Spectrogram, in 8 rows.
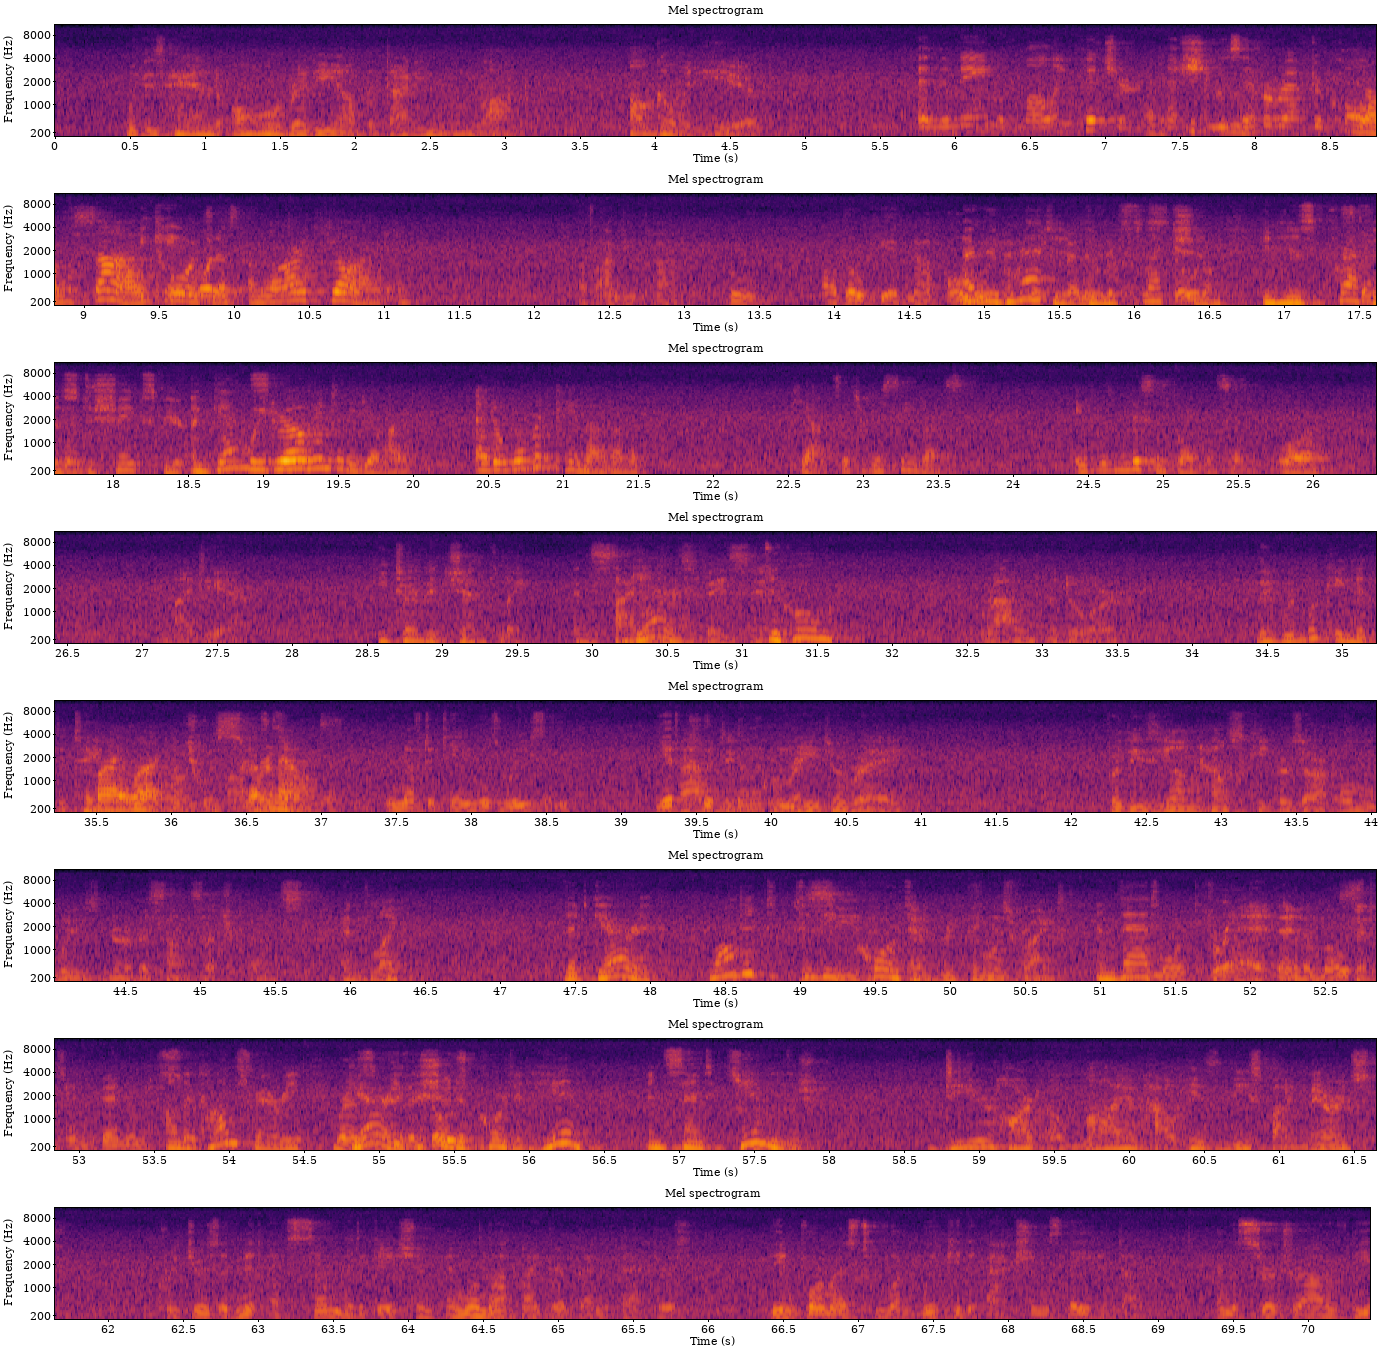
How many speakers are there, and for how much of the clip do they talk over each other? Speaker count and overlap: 5, about 24%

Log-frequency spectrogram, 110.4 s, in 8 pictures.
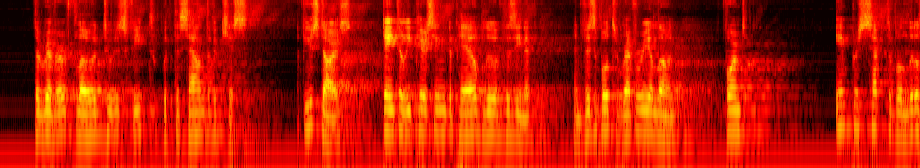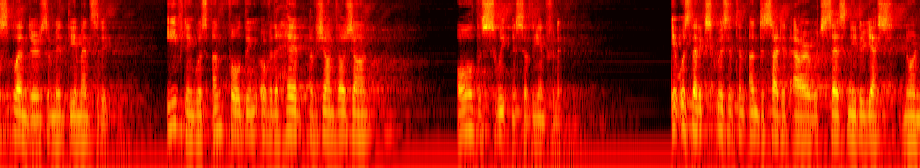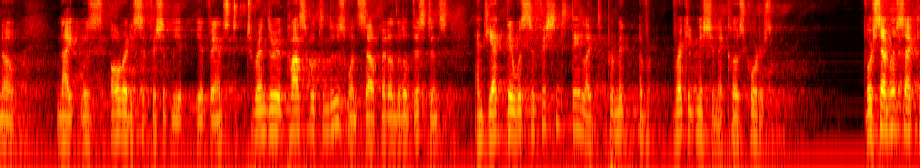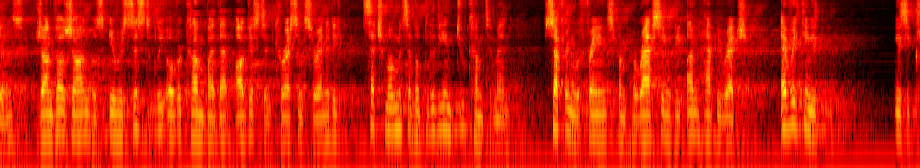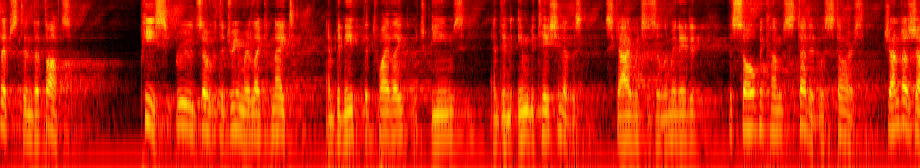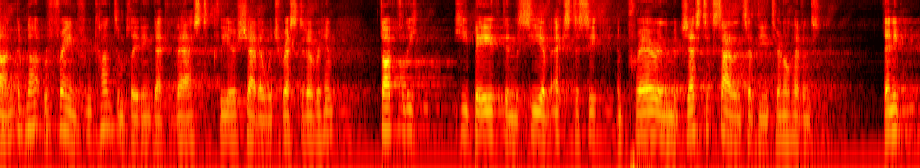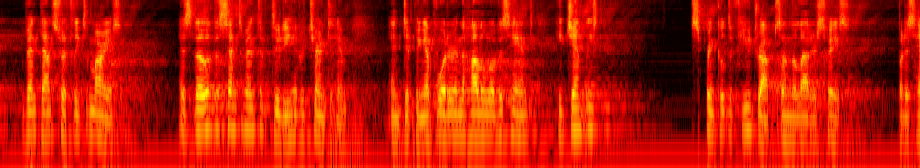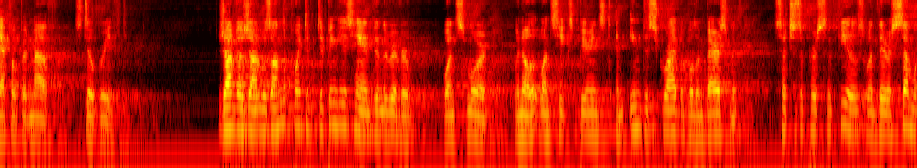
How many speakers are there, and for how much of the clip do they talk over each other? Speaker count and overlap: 1, no overlap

